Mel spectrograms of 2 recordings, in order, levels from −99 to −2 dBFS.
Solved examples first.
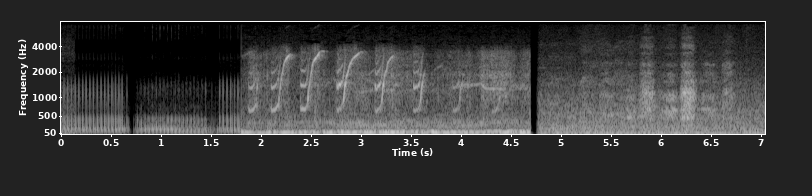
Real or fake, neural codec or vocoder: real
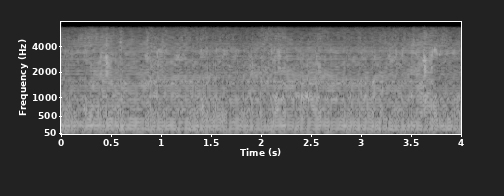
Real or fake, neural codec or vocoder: fake, vocoder, HiFi-GAN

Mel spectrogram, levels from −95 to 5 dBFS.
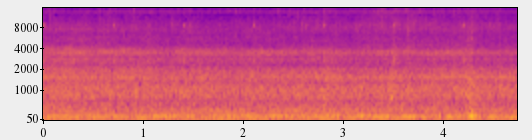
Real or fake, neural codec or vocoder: real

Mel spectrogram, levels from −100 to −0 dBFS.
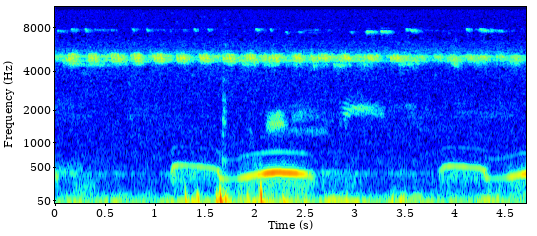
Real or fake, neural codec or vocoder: real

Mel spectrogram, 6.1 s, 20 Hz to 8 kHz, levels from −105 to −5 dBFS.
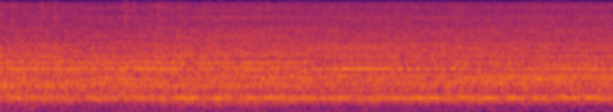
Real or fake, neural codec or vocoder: real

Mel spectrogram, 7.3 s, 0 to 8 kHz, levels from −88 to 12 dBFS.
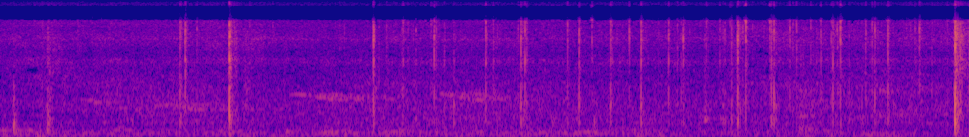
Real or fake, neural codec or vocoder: real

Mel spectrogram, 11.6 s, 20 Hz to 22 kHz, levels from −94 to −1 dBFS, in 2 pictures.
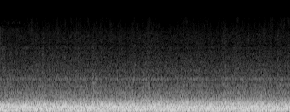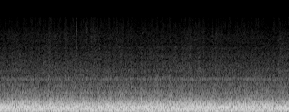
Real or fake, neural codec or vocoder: real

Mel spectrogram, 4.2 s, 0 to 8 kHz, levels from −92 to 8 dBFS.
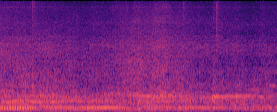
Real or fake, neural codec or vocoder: fake, codec, SNAC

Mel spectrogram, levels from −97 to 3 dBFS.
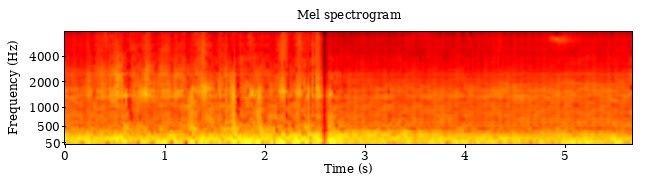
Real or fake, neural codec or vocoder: fake, vocoder, BigVGAN v2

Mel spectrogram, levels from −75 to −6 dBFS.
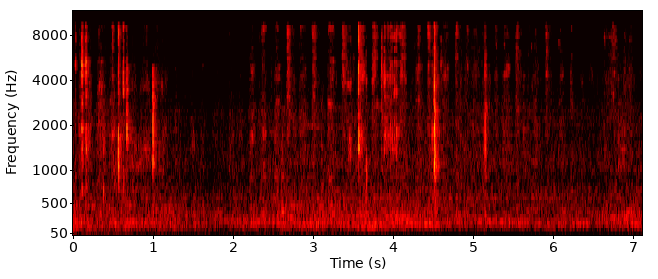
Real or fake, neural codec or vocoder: real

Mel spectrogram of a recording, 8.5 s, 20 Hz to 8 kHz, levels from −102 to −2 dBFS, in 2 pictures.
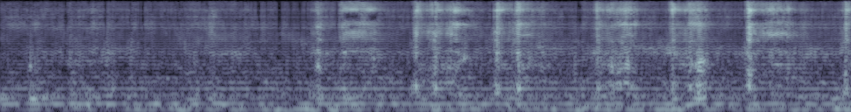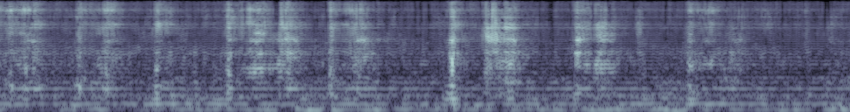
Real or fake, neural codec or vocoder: fake, vocoder, BigVGAN v2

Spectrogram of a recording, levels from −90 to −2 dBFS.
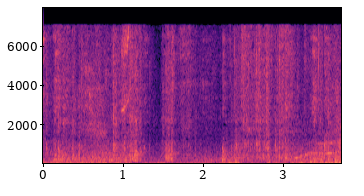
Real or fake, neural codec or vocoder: real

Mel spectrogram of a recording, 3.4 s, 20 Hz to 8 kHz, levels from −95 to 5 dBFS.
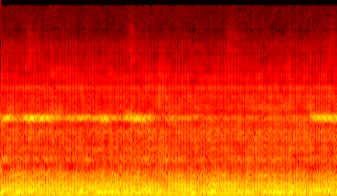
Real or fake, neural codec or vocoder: fake, vocoder, Vocos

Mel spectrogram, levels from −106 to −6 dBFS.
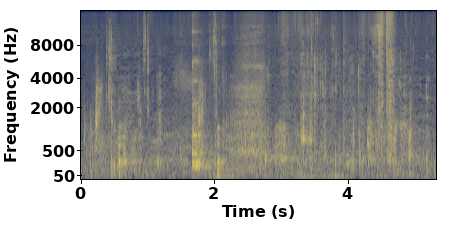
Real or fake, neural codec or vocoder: fake, vocoder, BigVGAN v2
